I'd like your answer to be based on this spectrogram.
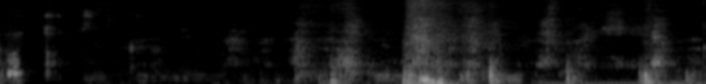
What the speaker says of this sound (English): My puppy's trying to do something really naughty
